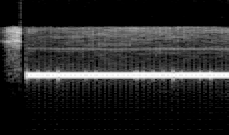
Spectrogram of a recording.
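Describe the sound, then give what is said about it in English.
A steady, unbroken telephone dial tone hums at a single low-mid pitch for over a second as a phone is being dialed, loud and alone, after a brief burst of noise at the start. “I'm going to dial the phone for you, okay?”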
